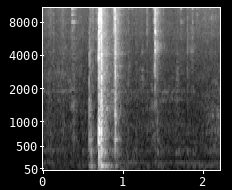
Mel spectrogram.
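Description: A sharp plastic click as an Envelope Punch Board's punch is pressed through cardstock, about two-thirds of a second in, with a few lighter ticks of paper and tools being handled around it.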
